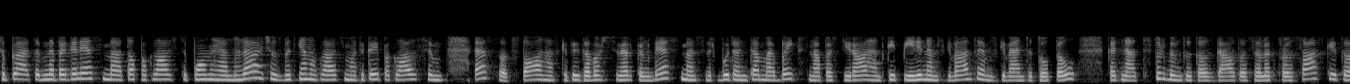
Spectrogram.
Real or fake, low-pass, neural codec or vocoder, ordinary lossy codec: fake; 3.6 kHz; autoencoder, 22.05 kHz, a latent of 192 numbers a frame, VITS, trained on one speaker; AAC, 32 kbps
